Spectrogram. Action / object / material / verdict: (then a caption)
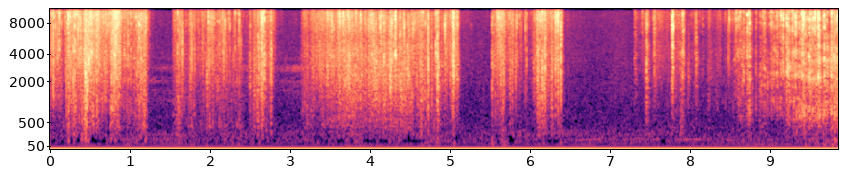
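scrape / aluminium foil sheet / aluminium foil / none. A flat, wrinkled aluminium foil sheet is rubbed and gathered by hands and fingertips, producing bursts of bright, crisp crinkling and crackling. Brief quiet pauses separate the bursts, and the whole clip stays soft and close.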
